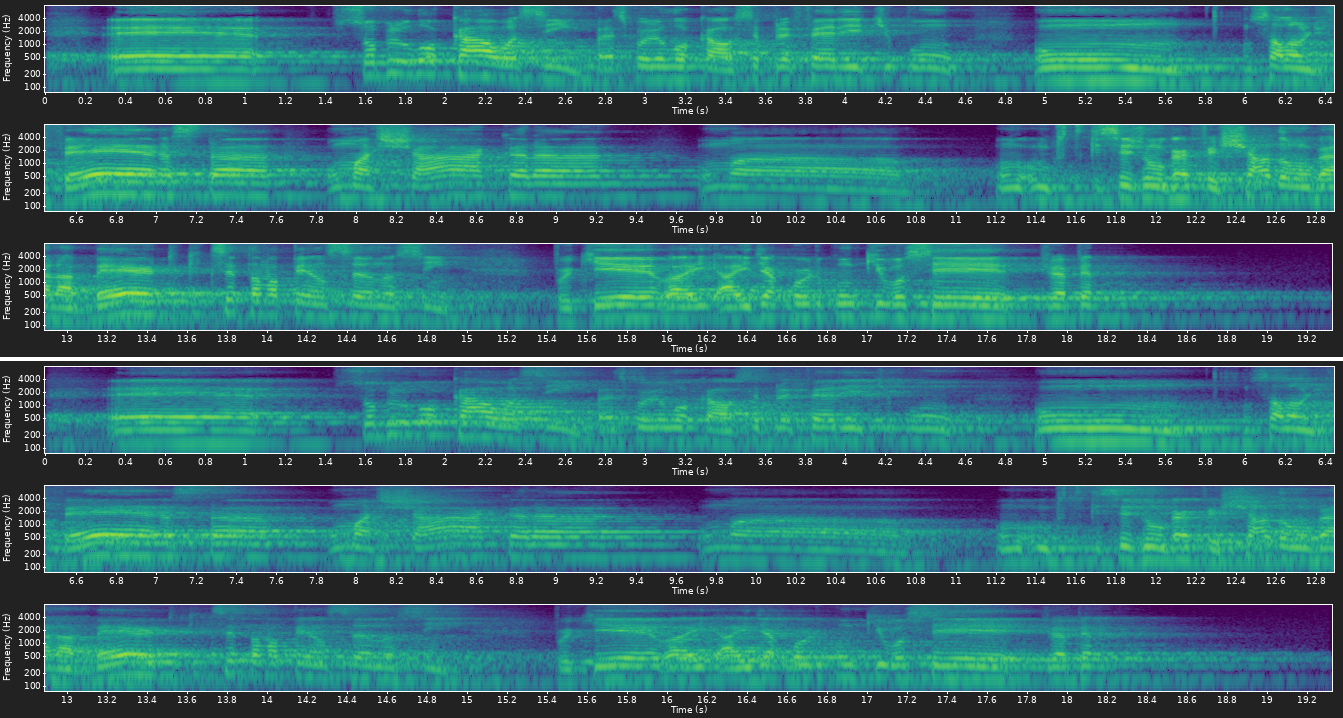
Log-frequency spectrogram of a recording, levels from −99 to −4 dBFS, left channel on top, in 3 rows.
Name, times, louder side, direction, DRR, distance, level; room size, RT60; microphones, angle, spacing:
voice 1, 0.0-1.1 1.5-5.7 6.0-7.6 7.9-9.3 9.7-10.8 11.2-18.1, left 4 dB, 70° left, 8 dB, 2.1 m, -28 dB
29.0 x 21.5 x 7.7 m, 2.4 s
head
